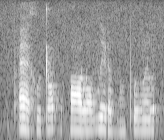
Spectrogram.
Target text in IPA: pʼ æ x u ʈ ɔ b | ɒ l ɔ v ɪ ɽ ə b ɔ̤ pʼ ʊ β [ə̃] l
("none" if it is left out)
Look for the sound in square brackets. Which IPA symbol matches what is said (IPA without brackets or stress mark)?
ə̃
